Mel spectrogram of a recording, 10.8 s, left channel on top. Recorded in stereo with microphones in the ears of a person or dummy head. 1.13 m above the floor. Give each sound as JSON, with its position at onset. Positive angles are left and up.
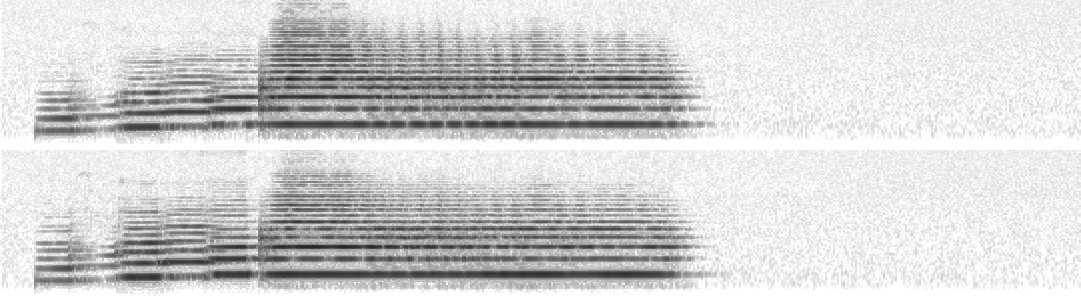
{"t": 0.3, "sound": "a flute", "side_deg": -45, "distance_m": 5.5}
{"t": 2.6, "sound": "a trumpet", "side_deg": 25, "distance_m": 6.0}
